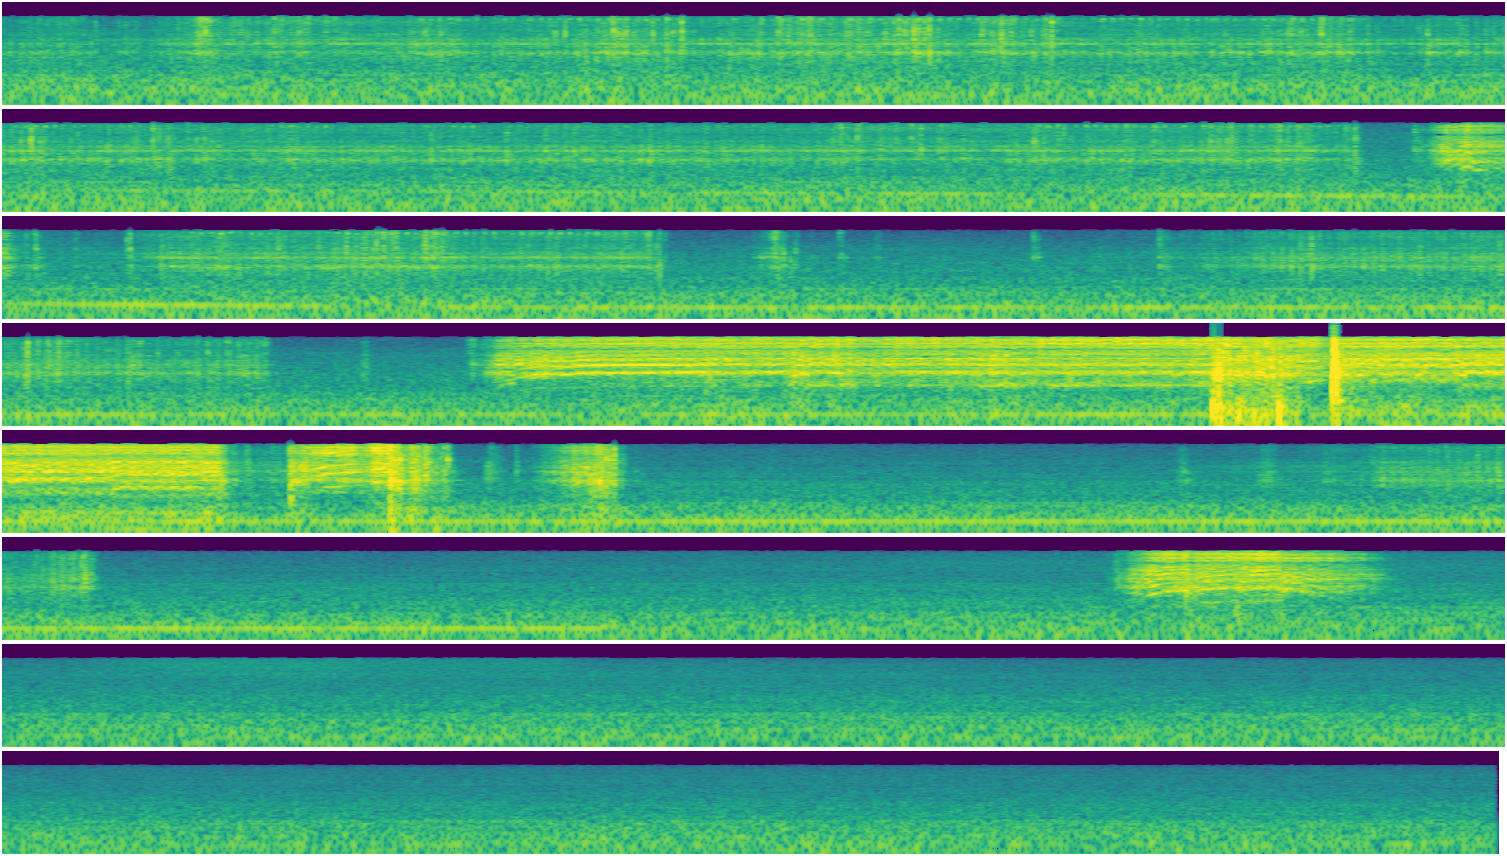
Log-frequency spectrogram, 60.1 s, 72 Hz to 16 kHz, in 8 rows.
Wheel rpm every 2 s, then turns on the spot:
20, 20, 30, 30, 20, 20, 20, 10, 20, 0, 10, 20, 50, 160, 150, 130, 20, 0, 10, 0, 0, 40, 10, 0, 0, 0, 0, 0, 0, 0.
0-18 20-24 30-32 36-38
